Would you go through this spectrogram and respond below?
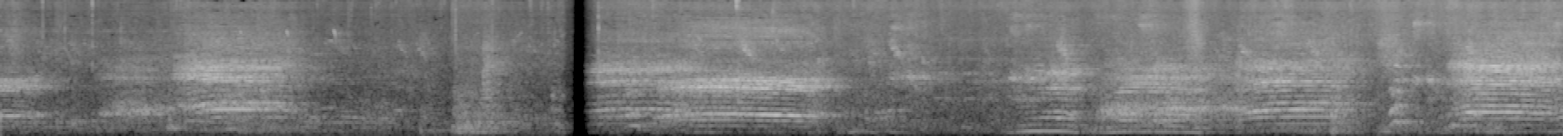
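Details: Several goats at Zaahi Goat Farm in Virar, Mumbai, a lodging and boarding farm, bleat at feeding time: overlapping wavering, nasal bleats of about a second each, following one another with barely a pause, with a brief silence partway through.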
